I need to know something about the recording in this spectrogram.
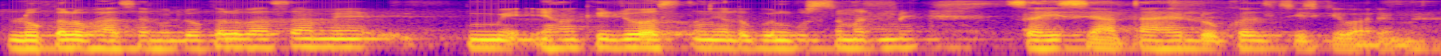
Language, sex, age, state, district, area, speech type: Hindi, male, 18-30, Bihar, Begusarai, rural, spontaneous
